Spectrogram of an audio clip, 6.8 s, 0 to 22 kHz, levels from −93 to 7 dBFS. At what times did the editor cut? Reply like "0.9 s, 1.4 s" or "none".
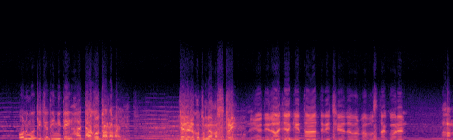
3.7 s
